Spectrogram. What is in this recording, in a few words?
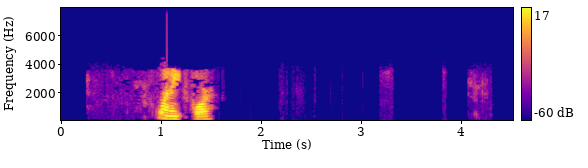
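Police Department North Dispatch, scanner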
